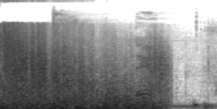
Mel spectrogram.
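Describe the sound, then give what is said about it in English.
A nuke being dropped in a video game bursts into a loud, roaring explosion that rumbles steadily, then cuts off abruptly near the end, leaving faint low sounds. “Shoot back. Drop the nuke.”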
